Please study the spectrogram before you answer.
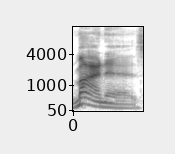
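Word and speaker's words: Mayones: how do you saying they said mine is and I go okay that's how you say it because it's in the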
